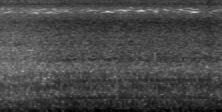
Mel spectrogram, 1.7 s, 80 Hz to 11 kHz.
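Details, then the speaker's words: 2013 Honda Civic heater/AC blower motor after reassembly, with a piece of paper removed from the fan: a steady low whoosh with no ticking, flapping or rattle. Blower back to normal. "let's turn on the fan see what it does okay back to normal all right that's what that is"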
